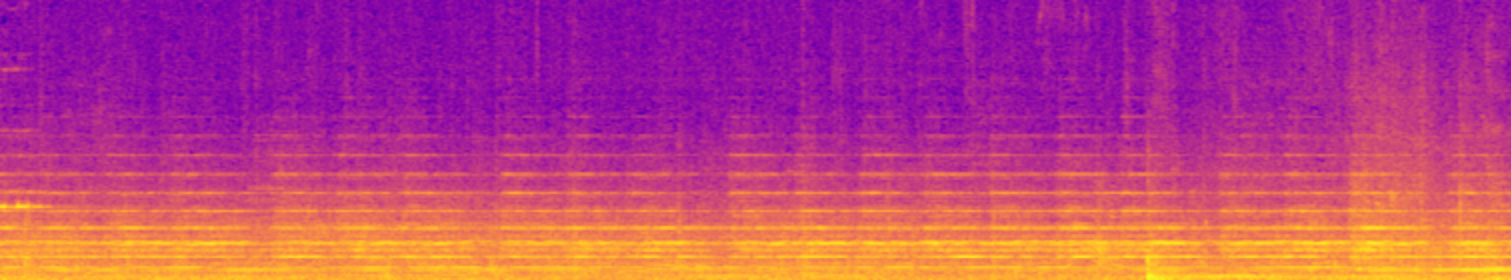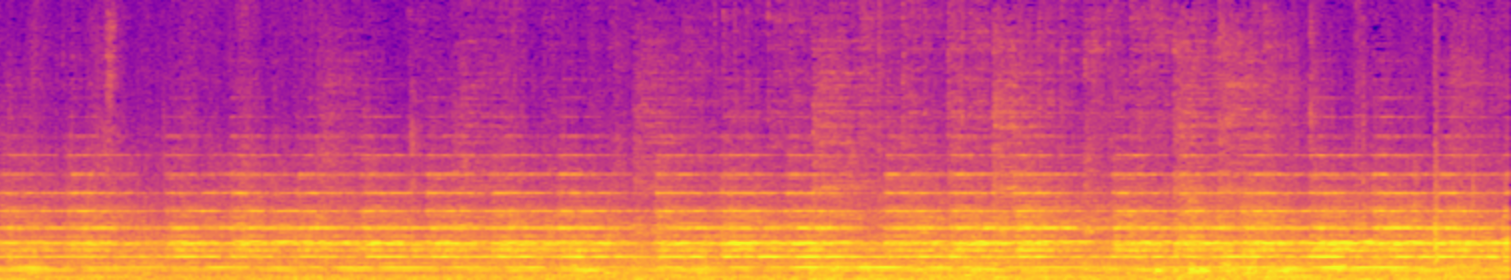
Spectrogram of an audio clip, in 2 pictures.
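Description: Church bells ringing continuously, their tones sustained and overlapping, growing a little louder toward the end, over low street noise.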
